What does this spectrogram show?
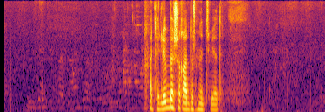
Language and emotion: Russian, neutral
